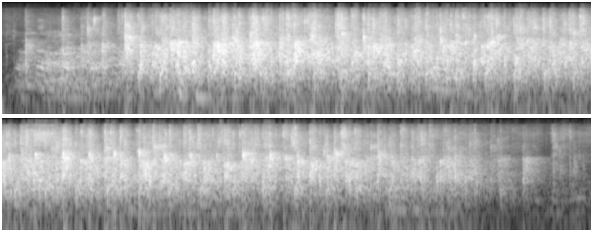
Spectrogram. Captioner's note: audience applause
